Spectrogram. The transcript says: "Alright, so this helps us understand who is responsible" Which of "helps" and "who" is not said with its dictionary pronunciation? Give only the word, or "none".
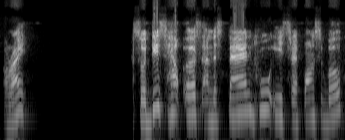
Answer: helps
